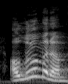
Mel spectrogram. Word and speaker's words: aluminum: Aluminum for this guy. Or if you're in somewhere else, it's aluminium. Both are technically the proper pronunciation, depending on where you are in the world.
